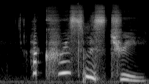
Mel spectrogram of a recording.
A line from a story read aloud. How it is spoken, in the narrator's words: cried the ugly child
